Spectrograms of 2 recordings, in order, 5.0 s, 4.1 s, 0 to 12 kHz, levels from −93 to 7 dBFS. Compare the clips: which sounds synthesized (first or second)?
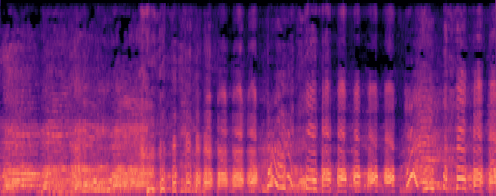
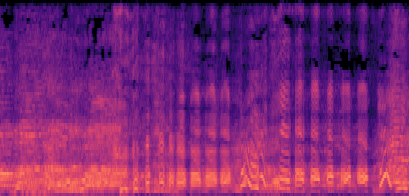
first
